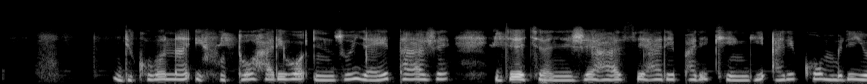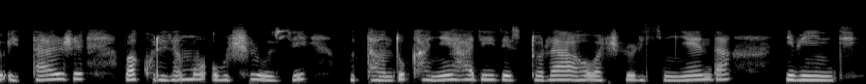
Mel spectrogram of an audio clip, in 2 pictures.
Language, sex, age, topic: Kinyarwanda, female, 25-35, finance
